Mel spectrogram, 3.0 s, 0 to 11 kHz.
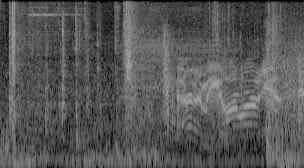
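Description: Tank cannon fire and battle noise from World of Tanks Blitz, with a T26E3 Eagle 7 in play: dense rumbling booms and engine drone, plus a warbling whine in the middle. A voice talks over it.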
